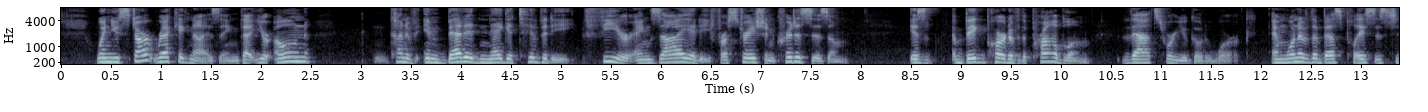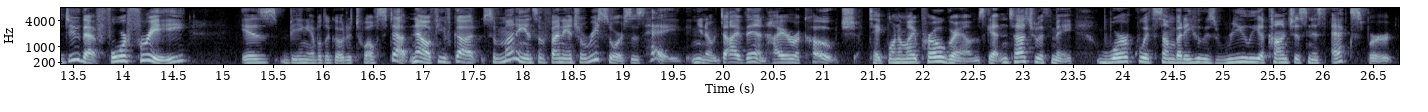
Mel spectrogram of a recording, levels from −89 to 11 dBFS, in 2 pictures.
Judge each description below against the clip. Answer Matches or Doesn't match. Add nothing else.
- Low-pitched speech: Doesn't match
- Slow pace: Doesn't match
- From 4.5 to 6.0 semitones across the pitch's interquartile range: Doesn't match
